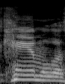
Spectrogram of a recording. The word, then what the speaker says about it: Kamala: It's Kamala, sir.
